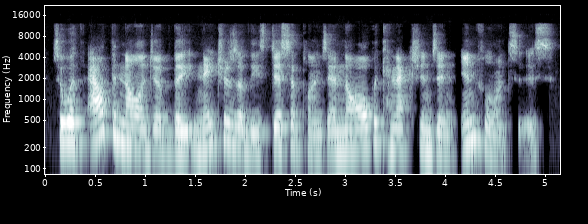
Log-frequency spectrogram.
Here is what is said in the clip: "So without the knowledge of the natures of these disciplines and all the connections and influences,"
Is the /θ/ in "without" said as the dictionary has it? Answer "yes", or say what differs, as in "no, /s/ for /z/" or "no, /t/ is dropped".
yes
